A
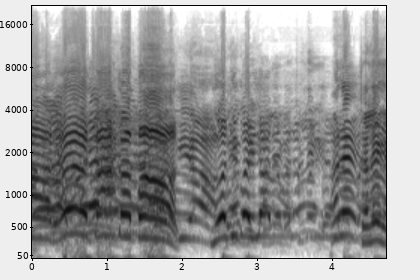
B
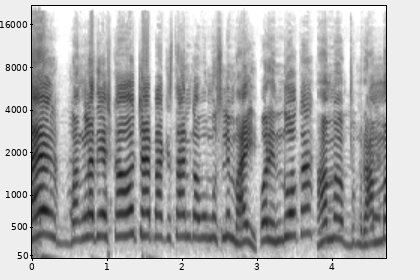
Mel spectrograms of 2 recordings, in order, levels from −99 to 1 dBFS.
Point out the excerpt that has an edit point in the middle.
B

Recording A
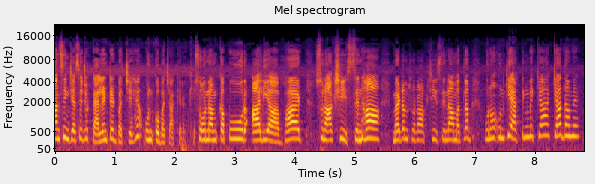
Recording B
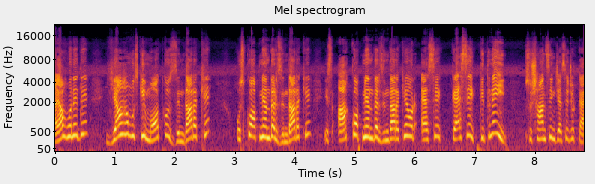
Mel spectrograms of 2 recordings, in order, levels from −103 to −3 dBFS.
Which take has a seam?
A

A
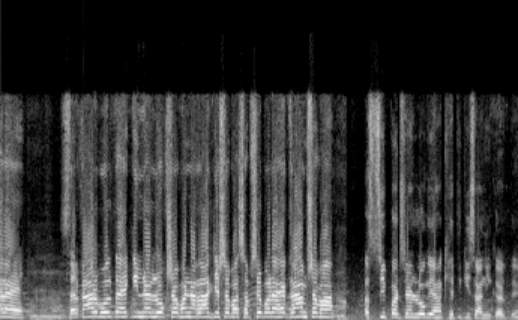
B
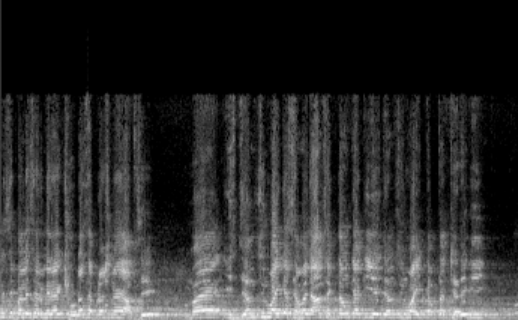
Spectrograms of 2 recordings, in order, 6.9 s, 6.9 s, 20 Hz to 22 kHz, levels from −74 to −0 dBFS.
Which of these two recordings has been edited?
A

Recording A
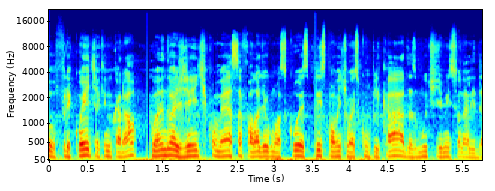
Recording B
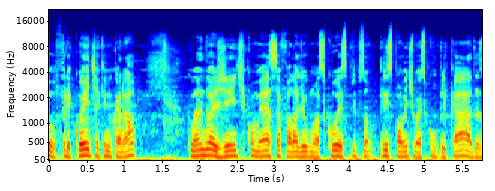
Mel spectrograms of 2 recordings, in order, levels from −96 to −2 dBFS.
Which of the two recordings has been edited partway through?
A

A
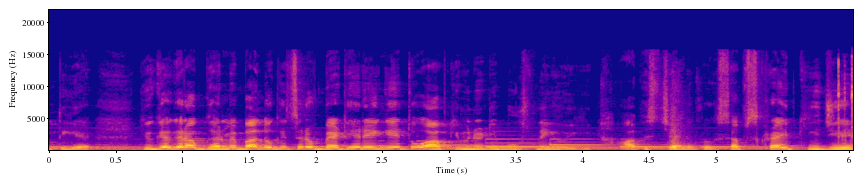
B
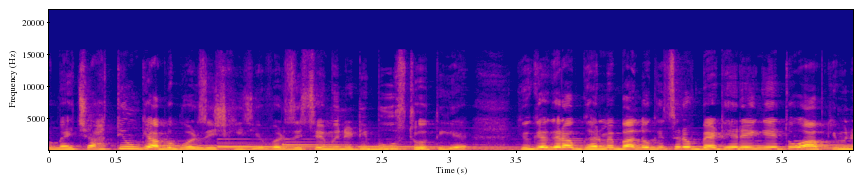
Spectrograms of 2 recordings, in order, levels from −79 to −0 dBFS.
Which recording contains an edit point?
A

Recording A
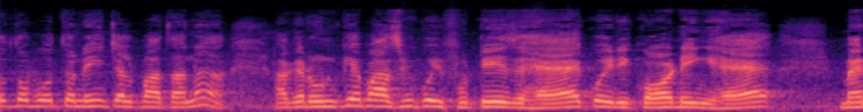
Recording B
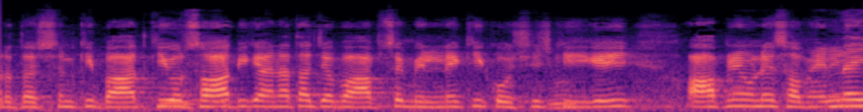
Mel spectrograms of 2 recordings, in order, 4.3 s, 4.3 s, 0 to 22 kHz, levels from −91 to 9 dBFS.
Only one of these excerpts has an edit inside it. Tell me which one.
B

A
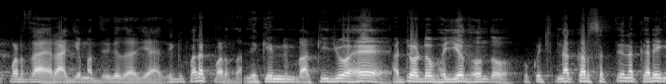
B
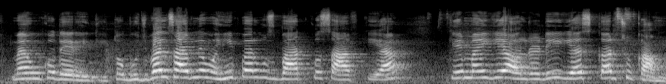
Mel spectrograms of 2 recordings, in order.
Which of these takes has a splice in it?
A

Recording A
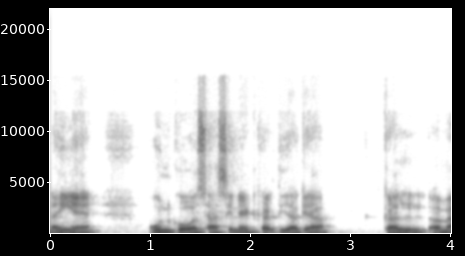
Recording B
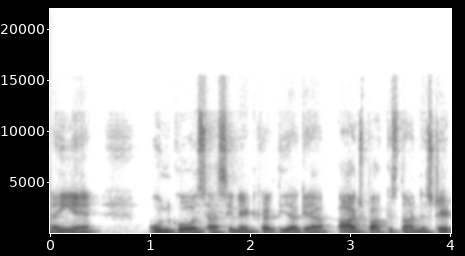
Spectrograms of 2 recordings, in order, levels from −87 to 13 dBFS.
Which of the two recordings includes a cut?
B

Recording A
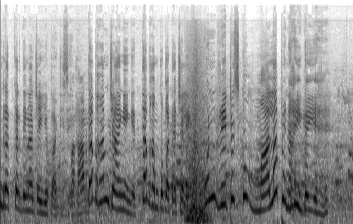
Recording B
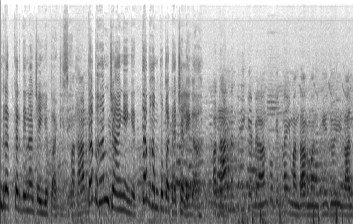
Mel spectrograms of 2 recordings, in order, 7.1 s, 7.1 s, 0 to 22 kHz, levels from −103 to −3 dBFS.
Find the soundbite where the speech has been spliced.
A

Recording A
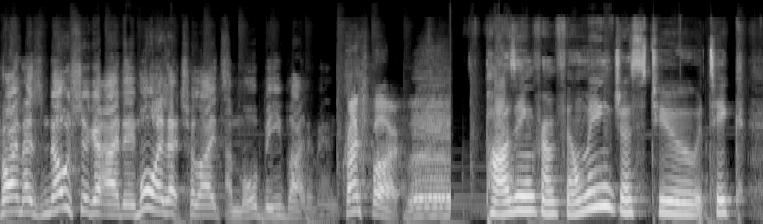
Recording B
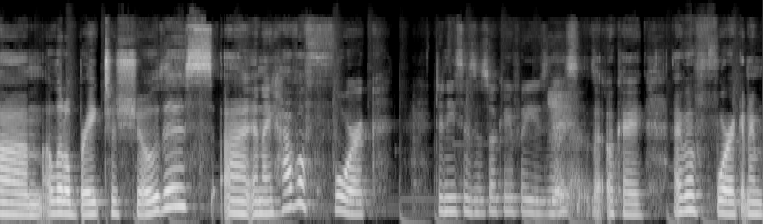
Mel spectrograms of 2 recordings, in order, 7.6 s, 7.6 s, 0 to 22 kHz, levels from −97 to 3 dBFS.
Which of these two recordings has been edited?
A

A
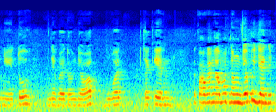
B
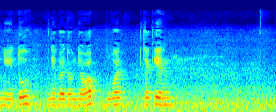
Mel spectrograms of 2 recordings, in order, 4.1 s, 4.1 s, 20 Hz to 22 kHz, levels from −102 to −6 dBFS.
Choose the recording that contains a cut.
A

